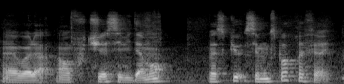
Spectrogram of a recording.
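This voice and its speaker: A man's voice: fairly low pitch, animated, brisk, darkish tone, slight background noise. A young man with a French accent giving a casual, rambling tour of his gaming room, hesitating often and joking about his collectibles. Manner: rambling, lots of hesitations and self-corrections; playful and enthusiastic about collectibles. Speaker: gaming streamer showing his setup.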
